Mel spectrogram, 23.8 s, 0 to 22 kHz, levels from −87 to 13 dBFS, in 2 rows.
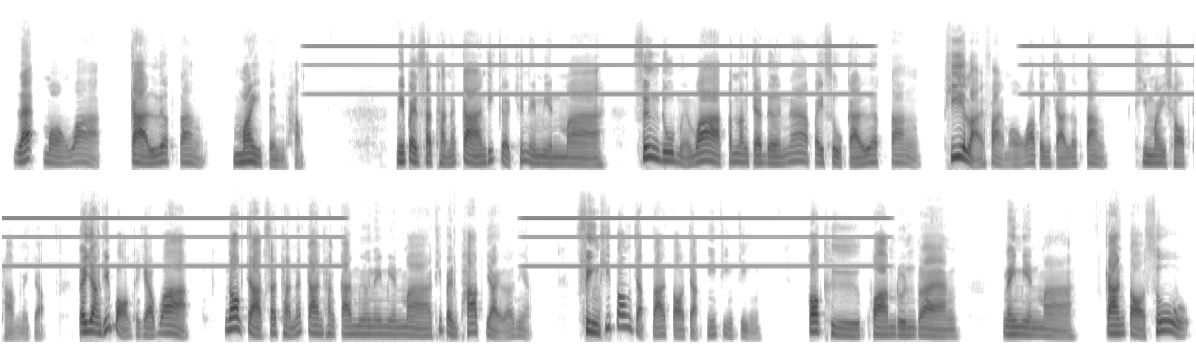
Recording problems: high-pitched whine; loud; from 3 to 8.5 s, from 10 to 15 s and from 17 to 21 s; 8.5 kHz, 6 dB below the speech

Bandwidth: 15 kHz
